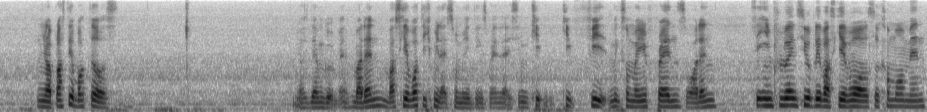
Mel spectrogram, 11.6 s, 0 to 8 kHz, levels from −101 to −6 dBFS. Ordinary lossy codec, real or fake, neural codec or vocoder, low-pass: none; real; none; none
